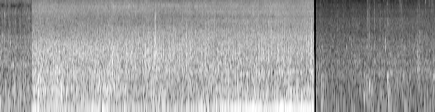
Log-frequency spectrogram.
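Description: Outboard motor of an inflatable powerboat running steadily at speed, a low, even engine hum under the loud rush of wind and water. It starts abruptly about half a second in and cuts off suddenly near the end, leaving quieter water sounds.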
